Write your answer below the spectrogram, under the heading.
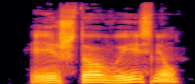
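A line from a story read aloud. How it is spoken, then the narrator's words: Bored creaky voice. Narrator (Russian): скучно проскрипел Джордж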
